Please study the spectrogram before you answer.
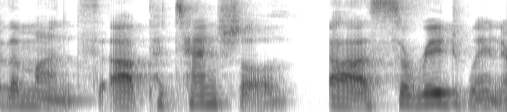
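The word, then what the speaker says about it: Ceridwen: Uh Seridwin or Keridwin I believe is the Keridwin um is the way we pronounce that.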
